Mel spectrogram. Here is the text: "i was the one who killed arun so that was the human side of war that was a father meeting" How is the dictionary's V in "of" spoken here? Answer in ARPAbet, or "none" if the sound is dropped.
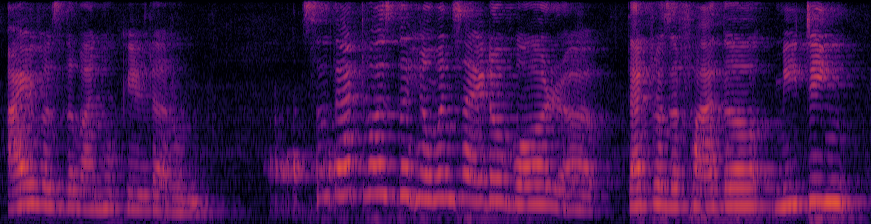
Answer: V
